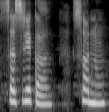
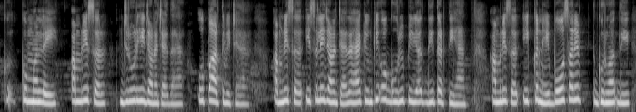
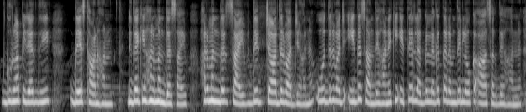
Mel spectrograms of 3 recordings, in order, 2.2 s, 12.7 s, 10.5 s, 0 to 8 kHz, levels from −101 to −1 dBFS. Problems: none marked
